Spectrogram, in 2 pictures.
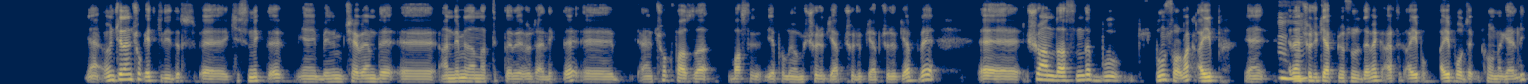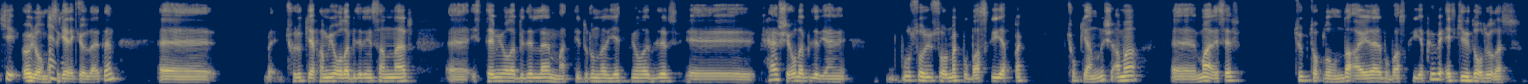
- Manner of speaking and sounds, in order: other background noise
- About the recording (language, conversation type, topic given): Turkish, podcast, Çocuk sahibi olmaya hazır olup olmadığını nasıl anlarsın?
